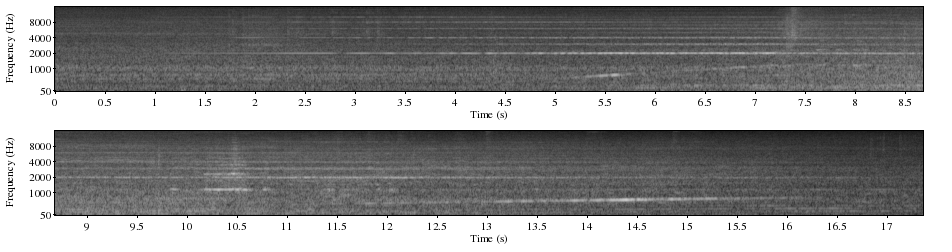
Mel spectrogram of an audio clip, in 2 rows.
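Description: Ten-car Class 376 electric multiple unit pulling out of the station and picking up speed: a rumble of wheels on rail with a steady high whine and two rising electric whines as it accelerates, loudest about ten and fourteen seconds in, then easing off as it goes.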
